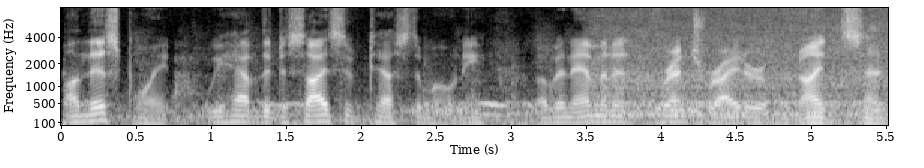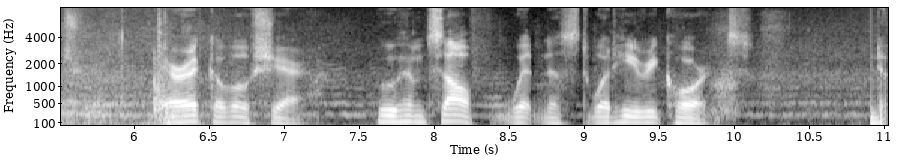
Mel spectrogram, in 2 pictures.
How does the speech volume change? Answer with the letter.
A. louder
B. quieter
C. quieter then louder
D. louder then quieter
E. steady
A.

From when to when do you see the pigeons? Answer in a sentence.
You can hear the pigeons from 0.0 to 6.0 s.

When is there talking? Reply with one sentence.
The talking can be heard from 0.0 to 10.1 s.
